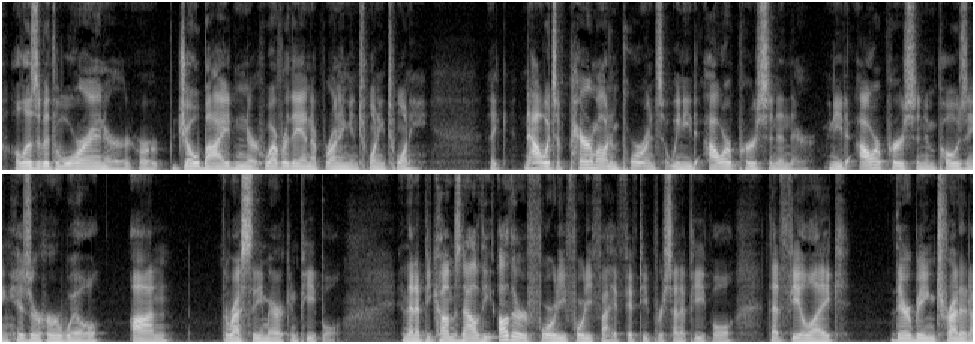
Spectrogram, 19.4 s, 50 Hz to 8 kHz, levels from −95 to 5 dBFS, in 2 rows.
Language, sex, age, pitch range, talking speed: English, male, 20-39, 130-145 Hz, 190 wpm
